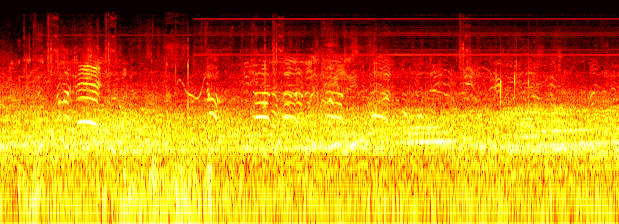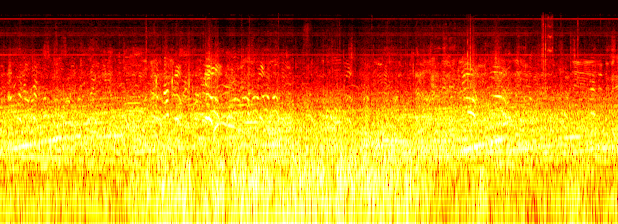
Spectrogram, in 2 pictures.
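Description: Men and women players shout and call out to each other on an open outdoor field.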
